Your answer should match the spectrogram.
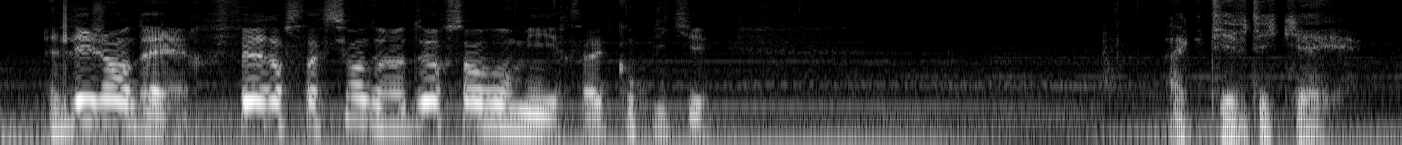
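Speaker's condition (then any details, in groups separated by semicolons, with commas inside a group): No condition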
